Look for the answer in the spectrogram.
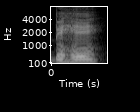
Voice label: "behe", Apatani

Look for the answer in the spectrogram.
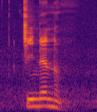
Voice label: "Chiinehnɨm", Ishir Chamacoco; calumnar o triticar

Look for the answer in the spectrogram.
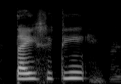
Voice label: "tai swtiñ", Apatani

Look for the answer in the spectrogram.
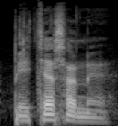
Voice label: "peca sanw", Apatani

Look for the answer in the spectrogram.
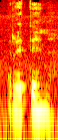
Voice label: "retena", first, wamesa

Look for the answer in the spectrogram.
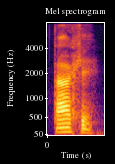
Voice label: "taaxè", Apatani

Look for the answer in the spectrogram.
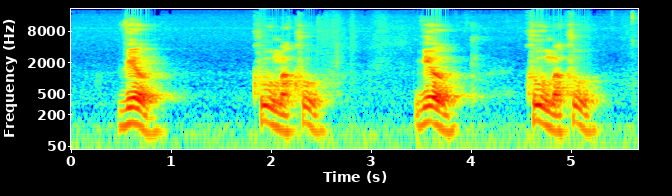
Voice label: "imaginary", Hruso

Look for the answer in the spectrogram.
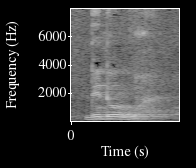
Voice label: "yellow", Kuman

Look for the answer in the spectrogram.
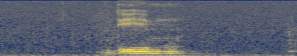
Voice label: "lemon", Kibembe

